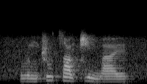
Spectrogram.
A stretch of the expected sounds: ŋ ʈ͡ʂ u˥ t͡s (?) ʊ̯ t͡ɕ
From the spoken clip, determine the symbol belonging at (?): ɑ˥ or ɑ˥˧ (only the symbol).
ɑ˥˧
